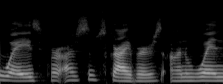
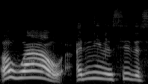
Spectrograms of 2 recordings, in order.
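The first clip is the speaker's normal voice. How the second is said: sudden high, loud "wow"; real surprise; 7 semitones higher, 7 dB louder than usual. Real, not acted. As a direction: genuinely caught off guard, burst out. Unboxing finds unexpected piece.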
